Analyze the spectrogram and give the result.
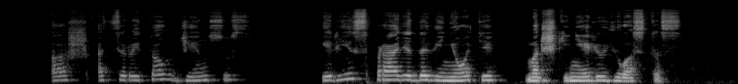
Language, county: Lithuanian, Panevėžys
